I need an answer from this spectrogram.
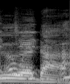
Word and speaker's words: Gouda: stuff town and close to Gouda, which is pronounced Ggaoeda. So say Gouda.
